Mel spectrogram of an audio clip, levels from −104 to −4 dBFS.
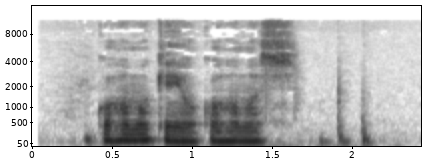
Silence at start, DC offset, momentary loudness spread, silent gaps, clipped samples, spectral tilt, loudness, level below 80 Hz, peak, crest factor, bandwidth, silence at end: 0.3 s; under 0.1%; 19 LU; none; under 0.1%; -5 dB/octave; -25 LUFS; -40 dBFS; -10 dBFS; 16 dB; 11.5 kHz; 0.3 s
